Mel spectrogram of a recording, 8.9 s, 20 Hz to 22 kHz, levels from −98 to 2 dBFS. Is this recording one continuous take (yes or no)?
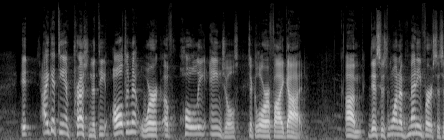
no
